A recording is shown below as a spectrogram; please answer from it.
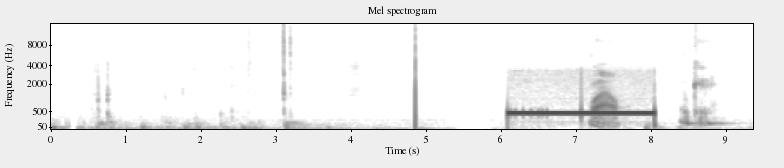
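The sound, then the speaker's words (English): A phone number is dialed from a computer: scattered soft keyboard clicks, then a loud, steady telephone tone held for about two seconds, with a voice speaking briefly at the end. “Okay, I'm gonna have to dial it from both numbers.”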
